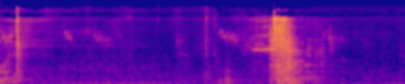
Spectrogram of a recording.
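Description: The steel lid of an Oklahoma Joe's offset smoker being lifted open, its hinges giving one short metallic creak a little before three seconds in.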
